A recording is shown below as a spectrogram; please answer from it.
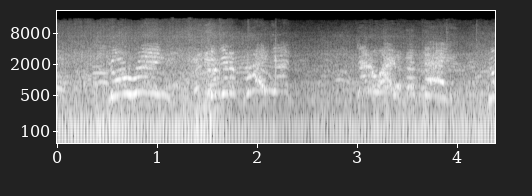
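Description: Several people talking and calling out over a backhoe's diesel engine idling steadily underneath.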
